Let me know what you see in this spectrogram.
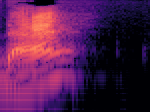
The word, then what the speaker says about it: đáng: Đương ở chỗ này không bao đầu là đương, phải đáng, âm đáng mới đúng.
